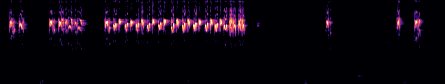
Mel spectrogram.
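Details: Crimson sunbird singing as a lure for young birds; a short chip, a quick burst, then a long, even, rapid trill of sharp high notes for about three seconds, followed by isolated single chips.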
